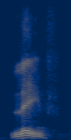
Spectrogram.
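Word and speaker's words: לב: Lev, lamed beis. Lev is a heart.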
